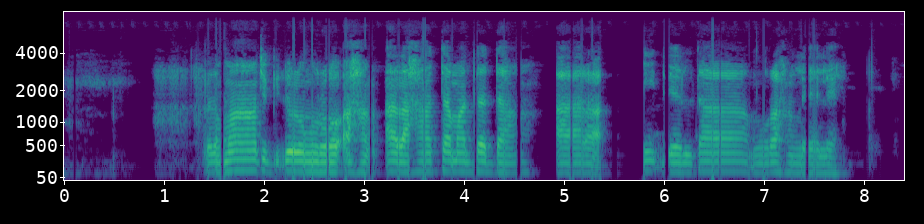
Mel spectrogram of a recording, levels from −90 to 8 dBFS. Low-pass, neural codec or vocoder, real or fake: 7.2 kHz; none; real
